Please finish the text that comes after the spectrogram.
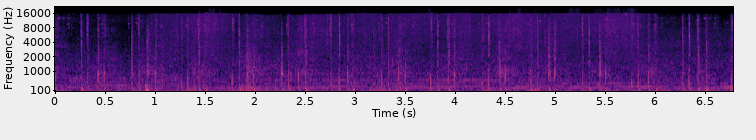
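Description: Steady clip-clop of several horses' hooves trotting in the video game The Witcher 3: Blood and Wine, a busy rhythmic patter continuing throughout over a low background hum.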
